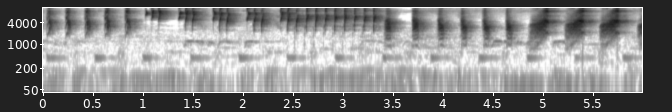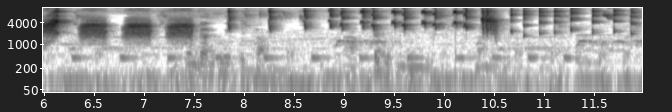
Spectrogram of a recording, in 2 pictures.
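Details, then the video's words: Long-tailed shrike in lively, wild-style song, used as a lure for shrikes that are reluctant to sing: fast runs of harsh, buzzy chattering notes, about three per second, rising into dense scratchy bursts, over a faint steady low repeating hum. "CENDET GACOR suara ngalas || PANCINGAN CENDET PILIS yang sulit BUNYI (SUARA BURUNG CENDET GACOR)"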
